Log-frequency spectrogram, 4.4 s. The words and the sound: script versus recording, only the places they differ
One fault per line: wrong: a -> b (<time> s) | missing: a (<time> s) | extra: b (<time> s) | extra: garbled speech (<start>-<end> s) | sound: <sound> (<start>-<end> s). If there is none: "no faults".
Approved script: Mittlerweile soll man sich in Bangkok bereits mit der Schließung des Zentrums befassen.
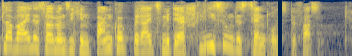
sound: dropout (3.5-3.5 s)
